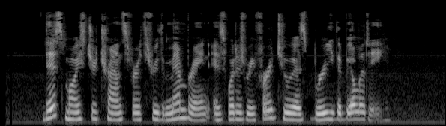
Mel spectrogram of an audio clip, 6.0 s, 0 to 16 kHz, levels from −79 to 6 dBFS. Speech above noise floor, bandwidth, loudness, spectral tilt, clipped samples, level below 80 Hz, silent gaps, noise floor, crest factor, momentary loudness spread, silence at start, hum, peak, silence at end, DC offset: 33 dB; 11.5 kHz; -23 LUFS; -3.5 dB/octave; under 0.1%; -74 dBFS; none; -56 dBFS; 20 dB; 6 LU; 0.55 s; none; -4 dBFS; 0.75 s; under 0.1%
